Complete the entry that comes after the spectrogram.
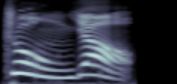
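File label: "zhong4yao4", Mandarin Chinese Tone Pair Drills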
